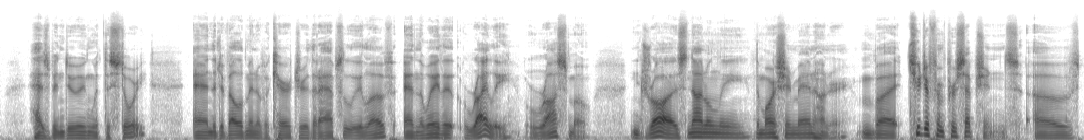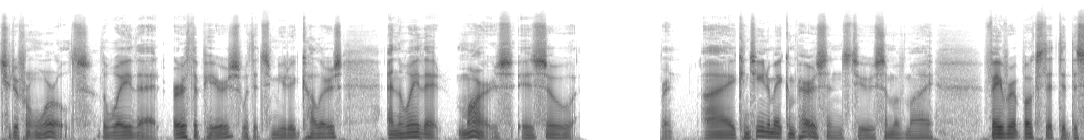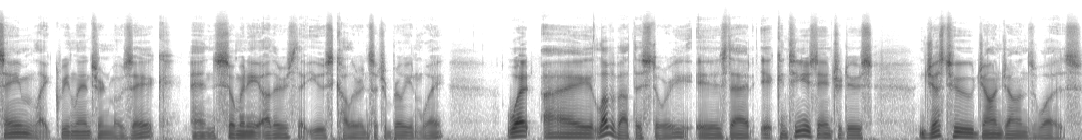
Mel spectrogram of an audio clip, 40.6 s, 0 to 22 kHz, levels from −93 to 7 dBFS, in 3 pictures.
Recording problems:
audio cutting out; at 21 s for 1 s

